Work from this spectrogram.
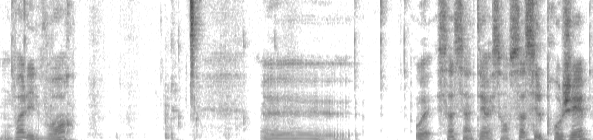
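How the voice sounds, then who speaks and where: A man's voice: fairly low pitch, unhurried, slight background noise. A man hosting a casual live stream, thinking aloud as he goes through a web page, with many fillers and restarts. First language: French.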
